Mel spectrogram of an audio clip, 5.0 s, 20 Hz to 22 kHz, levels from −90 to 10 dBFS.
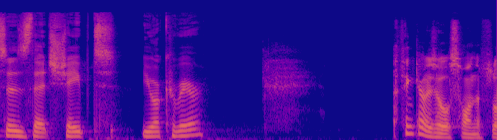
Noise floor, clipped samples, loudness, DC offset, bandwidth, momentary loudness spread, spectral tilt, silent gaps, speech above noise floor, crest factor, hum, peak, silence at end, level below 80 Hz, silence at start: -84 dBFS; under 0.1%; -29 LUFS; under 0.1%; 15.5 kHz; 18 LU; -3.5 dB/octave; none; 55 dB; 20 dB; none; -12 dBFS; 0 s; -64 dBFS; 0 s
